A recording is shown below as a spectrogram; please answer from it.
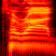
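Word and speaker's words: Tyrod: to rod right that's how you say it to rod Taylor and Baker Mayfield competition when are when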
